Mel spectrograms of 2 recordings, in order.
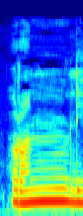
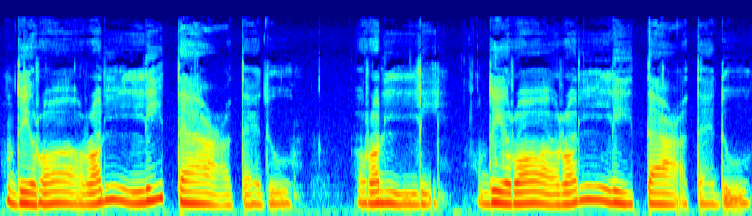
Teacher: ادغام ہوگا بغیر غنہ کے، یعنی کہ ہم ناک میں آواز بالکل نہیں لے جائیں گے · Shown in: second take · رن لی نہیں کہیں گے، پڑھا جائے گا ضرارا لتعتدوا، رلی، ضرارا لتعتدوا.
